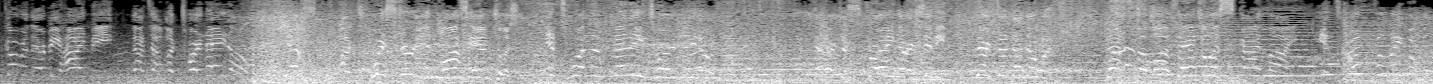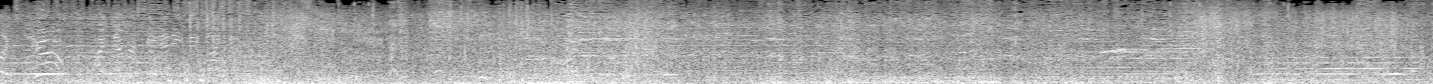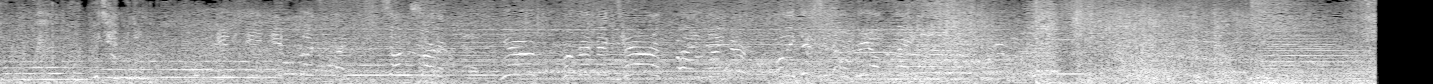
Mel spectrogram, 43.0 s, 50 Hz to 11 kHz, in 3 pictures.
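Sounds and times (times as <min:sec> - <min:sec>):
dramatic film music: 0:00.0 - 0:42.4
debris crashing: 0:02.4 - 0:12.2, 0:13.4 - 0:29.1, 0:30.5 - 0:42.4
people crying out: 0:11.0 - 0:11.7.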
